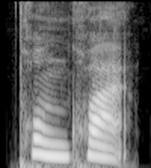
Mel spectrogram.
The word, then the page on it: 痛快: tòng kuài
